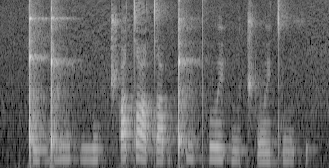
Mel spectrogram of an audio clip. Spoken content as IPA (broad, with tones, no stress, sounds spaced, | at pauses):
ǃ ɵ˨ ɡ͡ǃ u˦ | ɦ u˨ ʔ t͡ʃʼ ɵ˦ tˤ ʉ˨ tˤ u˨ b ǃʰ ʉ˦ pʰ o˦ ɪ̯ ʔ u˨ t͡ʃʼ o˨ ɪ̯ tʼ u˨ θ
